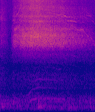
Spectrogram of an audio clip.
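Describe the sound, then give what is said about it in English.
A slow, deliberate breath in: a faint, steady airy hiss that begins after a short pause and holds evenly for well over a second, very quiet and with no words. “I invite you to breathe in”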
